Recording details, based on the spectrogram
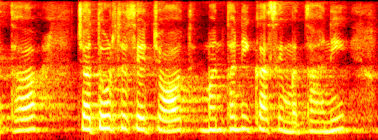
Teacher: यह हिंदी की महाप्राण अघोष स्पर्श दंत्य ध्वनि है। इसका विकास प्राचीन भारतीय आर्य भाषा की थ, स्त, स्थ ध्वनियों से हुआ है।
